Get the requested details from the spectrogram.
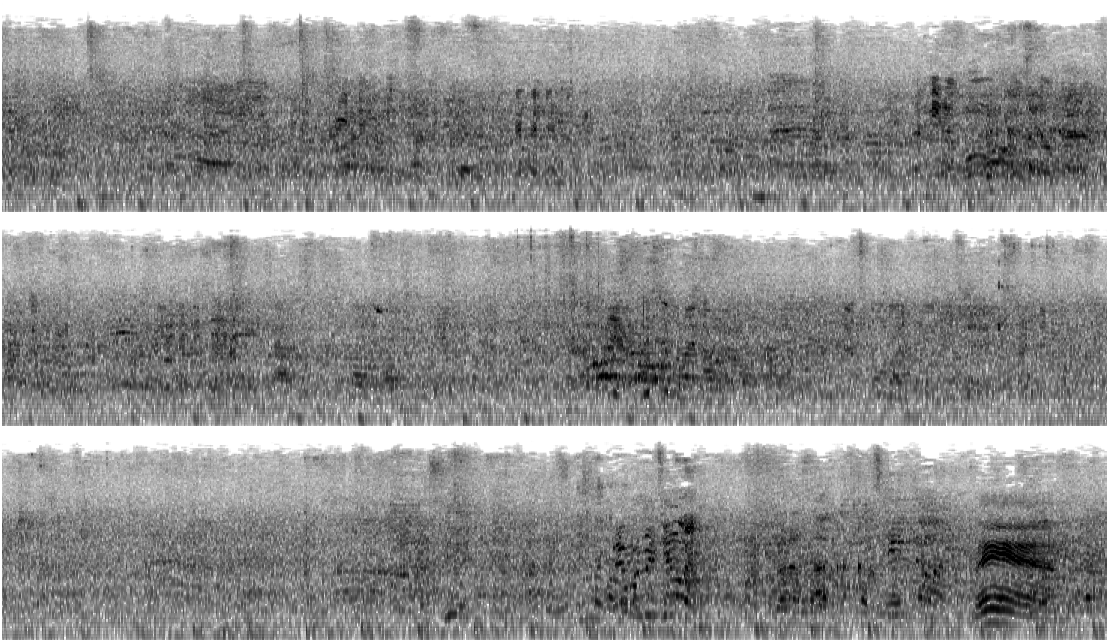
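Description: A crowd of young people chatters throughout a large echoing hall.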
